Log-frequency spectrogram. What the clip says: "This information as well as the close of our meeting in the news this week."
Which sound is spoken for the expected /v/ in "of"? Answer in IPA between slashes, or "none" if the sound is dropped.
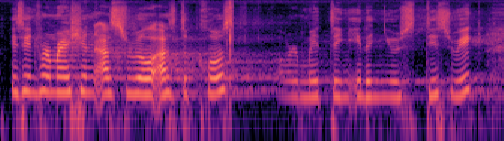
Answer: /w/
